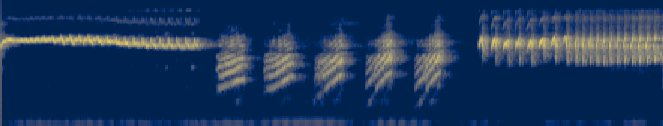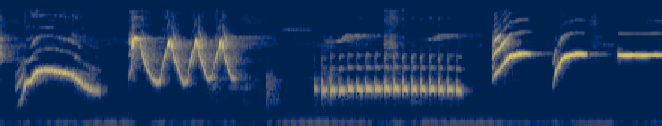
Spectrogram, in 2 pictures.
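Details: Asian pied starling song played as a lure to set other birds singing and as a tutor for them: high steady whistles, quick runs of descending notes, a harsh buzzy burst, and a lower rising-falling whistle, all over a constant low hum.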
